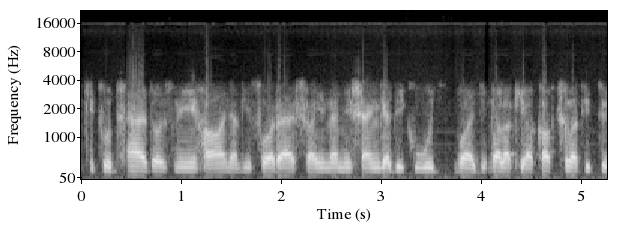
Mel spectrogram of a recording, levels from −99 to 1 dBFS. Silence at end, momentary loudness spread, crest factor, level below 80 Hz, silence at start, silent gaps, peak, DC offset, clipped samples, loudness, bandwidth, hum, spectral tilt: 0 s; 6 LU; 14 dB; -56 dBFS; 0.05 s; none; -2 dBFS; under 0.1%; under 0.1%; -16 LUFS; 16.5 kHz; none; -6.5 dB/octave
